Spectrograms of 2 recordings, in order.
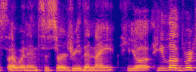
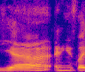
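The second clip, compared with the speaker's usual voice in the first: ordinary delivery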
